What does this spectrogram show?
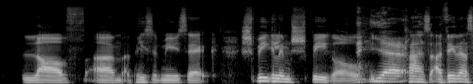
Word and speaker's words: Spiegel im Spiegel: So I have chosen a song that I love, a piece of music, Spiegel im Spiegel. Yeah. Classic. I think that's how you pronounce it.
